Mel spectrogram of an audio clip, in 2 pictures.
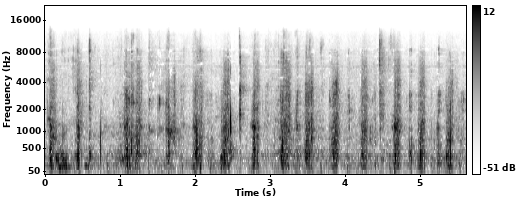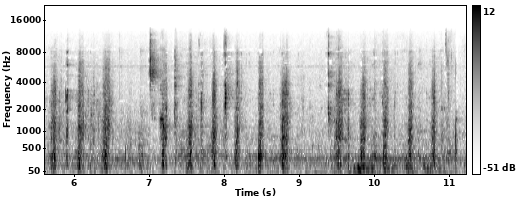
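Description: Close-miked crunching and chewing of raw garlic cloves: a quick, uneven run of crisp crunches and wet mouth clicks.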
